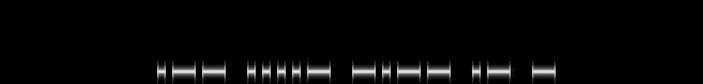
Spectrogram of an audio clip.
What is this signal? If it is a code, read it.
Morse code, heard as a keyed tone, about 16 wpm, 600 Hz. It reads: W4YAT
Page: Kaldesignaler 16 wpm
